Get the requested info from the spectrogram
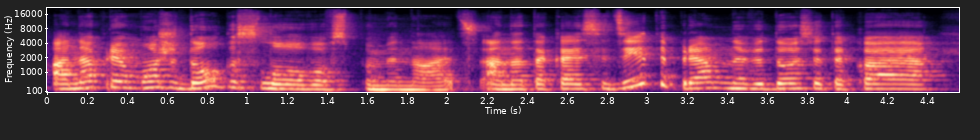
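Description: A young woman from Russia chatting casually as a guest, lively and informal with plenty of slang. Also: on the high side, fairly quick. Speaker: guest, content creator. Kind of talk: casual conversation.

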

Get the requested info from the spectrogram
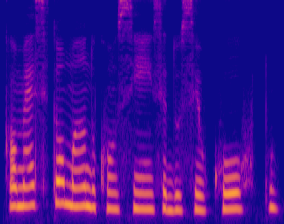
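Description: A Brazilian woman guides a meditation with a dark, relaxed tone. She speaks gently and without hurry, leaving long silences between short phrases. The sound is very dry, with no room around the voice. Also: medium pitch, unhurried, dry recording.

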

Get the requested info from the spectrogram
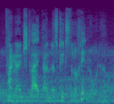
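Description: An actor playing a sardonic, talkative guide in an audio drama, explaining things in a wry, gravelly voice. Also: male voice, medium pitch, lively intonation, brisk, background noise.

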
